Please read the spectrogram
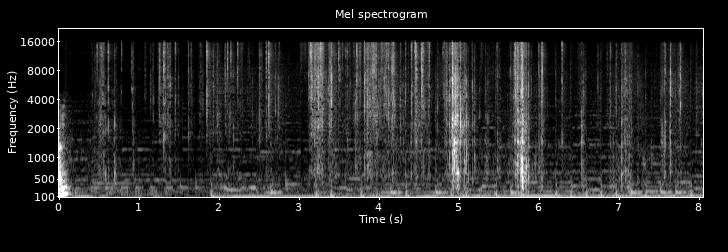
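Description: Foil wrapper of a Pokémon Celebrations booster pack crinkling in quick, irregular crackles as it is torn open by hand and the cards are slid out, the loudest crackles in the middle.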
